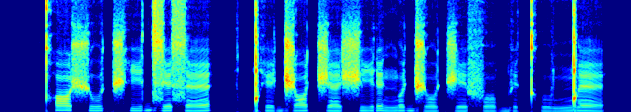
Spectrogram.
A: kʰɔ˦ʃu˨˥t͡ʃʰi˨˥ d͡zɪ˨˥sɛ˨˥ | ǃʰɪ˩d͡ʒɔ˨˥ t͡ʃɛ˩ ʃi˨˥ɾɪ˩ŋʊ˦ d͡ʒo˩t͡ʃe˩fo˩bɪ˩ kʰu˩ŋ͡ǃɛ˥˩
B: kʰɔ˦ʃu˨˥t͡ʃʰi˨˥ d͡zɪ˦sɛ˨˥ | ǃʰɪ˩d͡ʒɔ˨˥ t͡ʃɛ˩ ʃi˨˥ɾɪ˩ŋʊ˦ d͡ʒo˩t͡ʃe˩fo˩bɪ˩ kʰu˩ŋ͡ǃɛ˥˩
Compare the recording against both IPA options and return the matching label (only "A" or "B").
B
